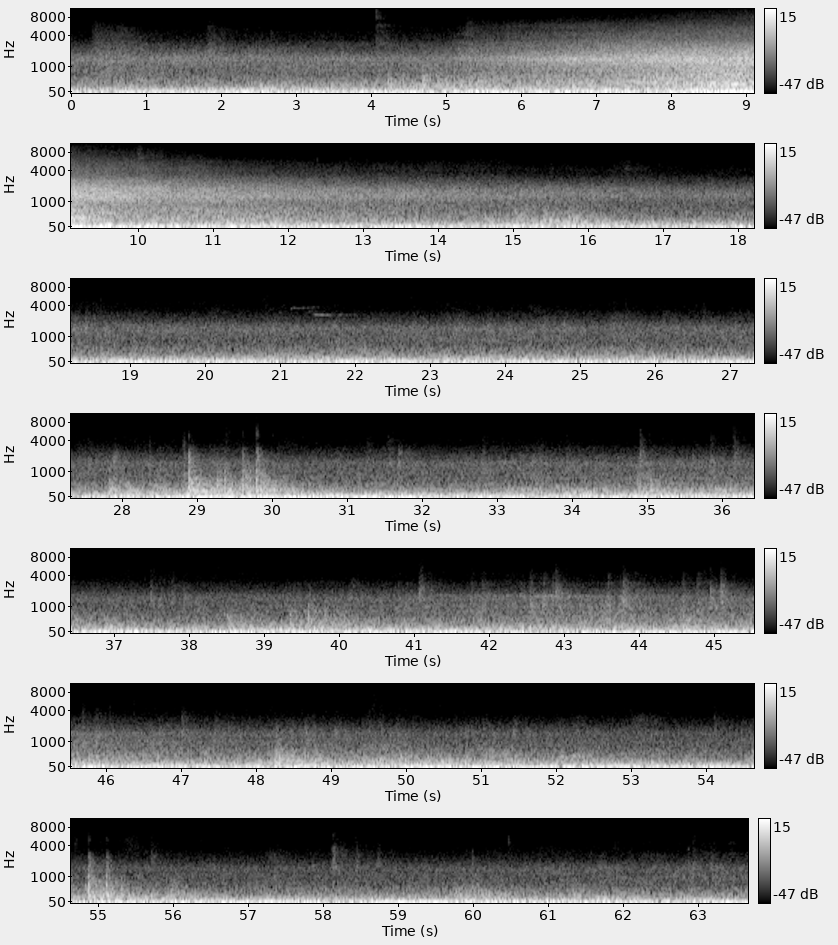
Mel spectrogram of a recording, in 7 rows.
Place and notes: wind touching metal doors ... on the ground floor of abandoned house number 25 in old harbor of Trieste, seagulls and train from afar
Trieste, Italy, 11 September 2013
